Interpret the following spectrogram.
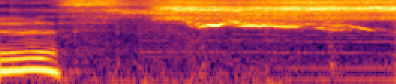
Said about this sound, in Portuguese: vírgula sonora que o Lucas adora colocar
